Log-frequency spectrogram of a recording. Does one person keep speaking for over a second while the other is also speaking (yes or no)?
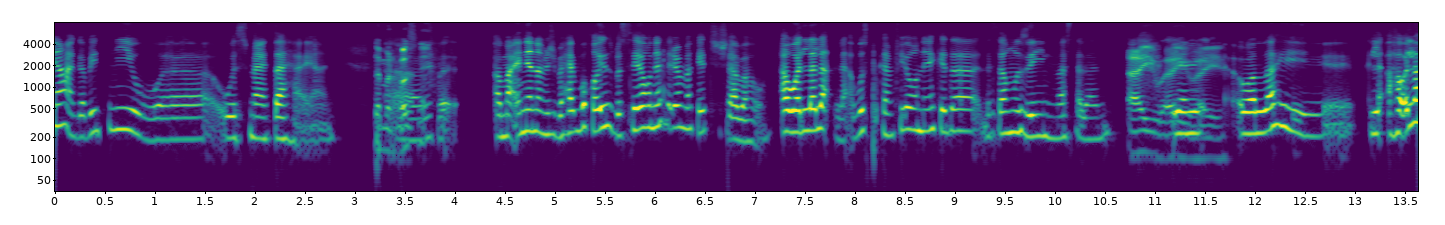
no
